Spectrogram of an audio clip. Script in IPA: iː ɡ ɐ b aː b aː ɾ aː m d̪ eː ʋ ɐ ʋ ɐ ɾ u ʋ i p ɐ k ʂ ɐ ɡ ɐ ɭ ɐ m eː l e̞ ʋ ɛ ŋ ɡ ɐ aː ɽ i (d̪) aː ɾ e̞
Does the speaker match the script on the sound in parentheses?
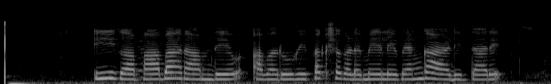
no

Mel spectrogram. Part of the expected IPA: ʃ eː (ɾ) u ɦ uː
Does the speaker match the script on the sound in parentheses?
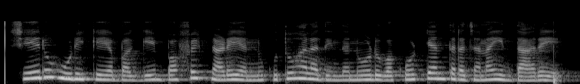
yes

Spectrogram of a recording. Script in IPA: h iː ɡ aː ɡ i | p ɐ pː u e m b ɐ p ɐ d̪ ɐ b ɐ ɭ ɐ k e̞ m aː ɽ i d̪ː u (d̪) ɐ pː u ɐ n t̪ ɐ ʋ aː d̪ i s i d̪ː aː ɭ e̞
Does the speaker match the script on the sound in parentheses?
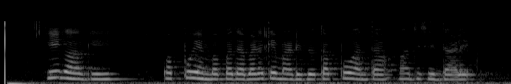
no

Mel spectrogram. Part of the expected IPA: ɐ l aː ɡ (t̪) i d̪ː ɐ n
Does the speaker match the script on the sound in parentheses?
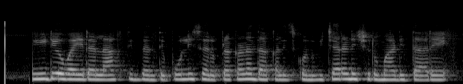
yes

